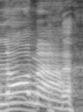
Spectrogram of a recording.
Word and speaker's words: llama: a Spanish word right when there's a Double L it's pronounced Y and people are getting into getting into C yeah jalap Halal no that's a j that's another example a llama it's not a llama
